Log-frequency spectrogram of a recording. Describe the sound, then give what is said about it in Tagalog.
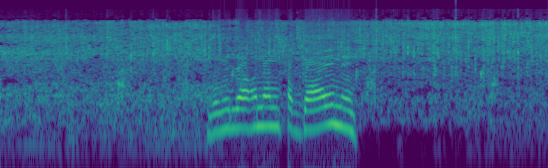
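Heavy rain pours steadily outdoors amid local flooding, with a constant rushing-water hiss filling the whole scene, loud; a man speaks briefly over it partway through. “nandito ngayon ako sa labas medyo malakas yung ulan”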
